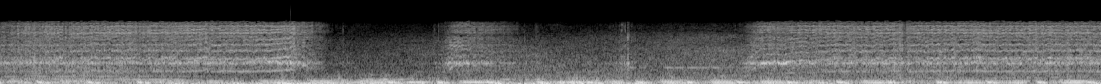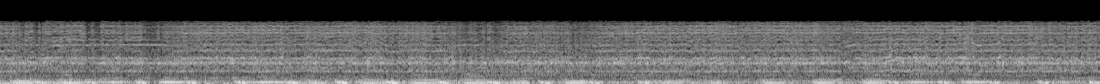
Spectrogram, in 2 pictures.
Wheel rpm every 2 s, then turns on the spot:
160, 90, 10, 30, 150, 160, 160, 160, 160, 160, 160.
none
